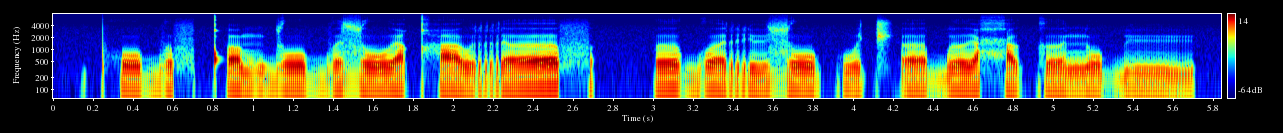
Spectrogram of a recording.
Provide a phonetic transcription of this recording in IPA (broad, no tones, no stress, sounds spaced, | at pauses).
pʰ o b ə f qʼ u m d o b ə z o ɪ̯ qʰ ɜ ʊ̯ r ɜ f | ə ɡʷ ɜ r y z o kʷ ə t͡ʃʼ ɜ ɓ ə ɪ̯ ħ ə k ə n o ɓ y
